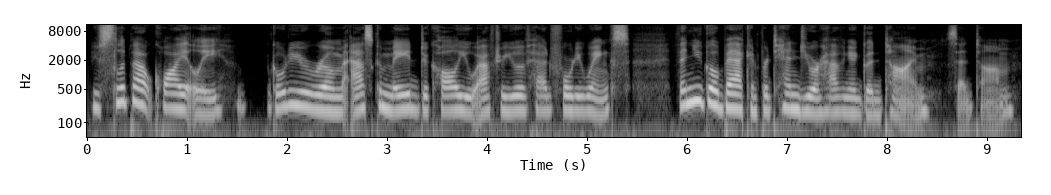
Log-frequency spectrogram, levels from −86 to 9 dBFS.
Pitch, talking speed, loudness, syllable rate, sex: 190 Hz, 220 wpm, -20 LUFS, 4.9 syllables/s, female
